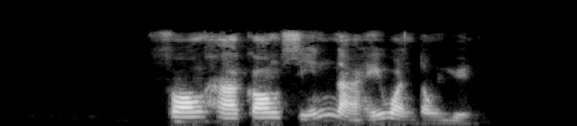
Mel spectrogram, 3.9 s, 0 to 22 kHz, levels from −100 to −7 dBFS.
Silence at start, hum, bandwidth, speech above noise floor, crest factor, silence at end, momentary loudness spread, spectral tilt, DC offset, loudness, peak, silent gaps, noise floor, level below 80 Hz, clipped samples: 1.1 s; none; 8.4 kHz; over 65 dB; 20 dB; 0.75 s; 15 LU; -2 dB/octave; under 0.1%; -25 LUFS; -6 dBFS; none; under -90 dBFS; -78 dBFS; under 0.1%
